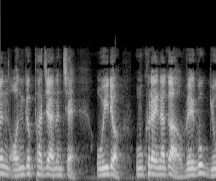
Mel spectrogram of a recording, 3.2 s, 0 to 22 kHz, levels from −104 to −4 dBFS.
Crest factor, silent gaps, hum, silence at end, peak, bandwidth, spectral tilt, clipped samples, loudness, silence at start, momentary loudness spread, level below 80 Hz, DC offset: 18 dB; none; none; 0 s; -8 dBFS; 7.6 kHz; -3 dB/octave; under 0.1%; -25 LUFS; 0 s; 9 LU; -62 dBFS; under 0.1%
